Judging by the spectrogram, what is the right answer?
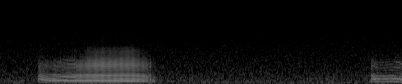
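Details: A sleeping cat snoring: a long, buzzy, tonal snore on one breath, then quiet before the next snore starts.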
